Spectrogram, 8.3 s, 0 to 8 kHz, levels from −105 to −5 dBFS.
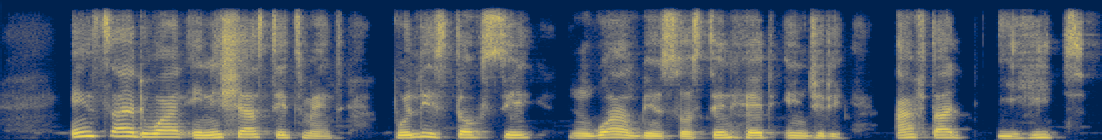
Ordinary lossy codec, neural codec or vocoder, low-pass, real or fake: none; codec, 16 kHz, 6 kbps, DAC; 7.2 kHz; fake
